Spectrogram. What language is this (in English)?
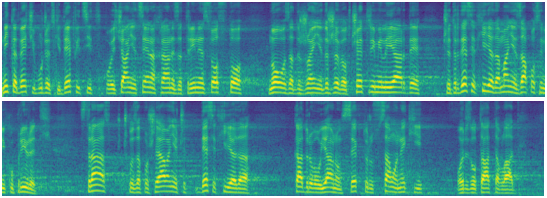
Serbian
